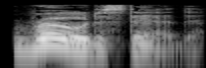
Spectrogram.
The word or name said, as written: roadstead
